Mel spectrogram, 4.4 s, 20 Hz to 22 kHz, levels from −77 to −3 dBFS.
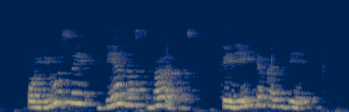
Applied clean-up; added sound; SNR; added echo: classical method WPE with log-MMSE.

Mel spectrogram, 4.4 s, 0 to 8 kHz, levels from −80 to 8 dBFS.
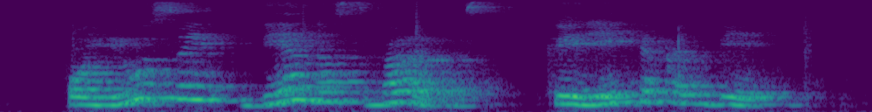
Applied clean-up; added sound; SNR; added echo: neural separator model SepFormer DNS4.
